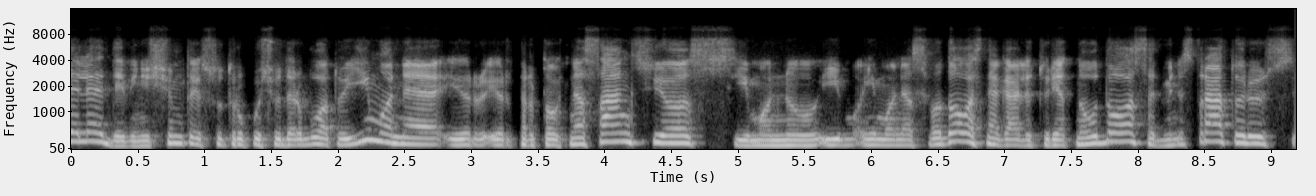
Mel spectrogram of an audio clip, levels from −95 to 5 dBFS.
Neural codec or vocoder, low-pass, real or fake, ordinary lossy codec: none; 7.2 kHz; real; Opus, 24 kbps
